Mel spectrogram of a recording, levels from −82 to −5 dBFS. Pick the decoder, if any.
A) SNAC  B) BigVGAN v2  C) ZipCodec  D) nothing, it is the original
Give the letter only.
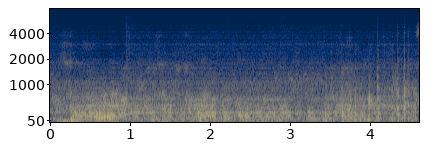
C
